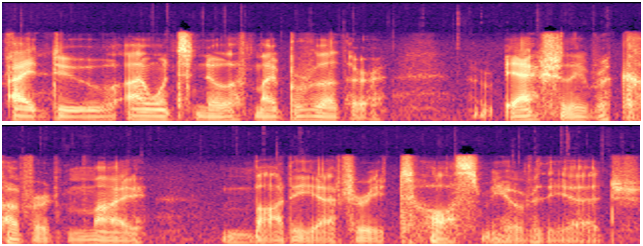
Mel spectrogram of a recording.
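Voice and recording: Whispering, a man puts on a character voice. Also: moderate pace.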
